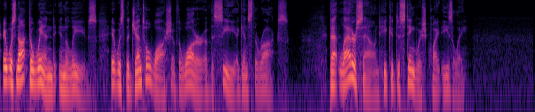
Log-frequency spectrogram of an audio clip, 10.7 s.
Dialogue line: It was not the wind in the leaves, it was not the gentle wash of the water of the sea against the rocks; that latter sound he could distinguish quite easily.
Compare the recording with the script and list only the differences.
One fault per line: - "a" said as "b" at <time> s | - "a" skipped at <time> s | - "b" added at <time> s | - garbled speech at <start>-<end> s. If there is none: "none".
- "not" skipped at 2.5 s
